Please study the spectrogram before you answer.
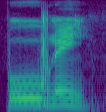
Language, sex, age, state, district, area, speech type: Tamil, male, 30-45, Tamil Nadu, Mayiladuthurai, rural, read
